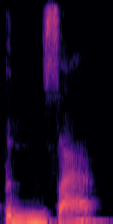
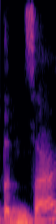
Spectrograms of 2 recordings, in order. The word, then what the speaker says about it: tinh xá: gọi là tinh xá tinh xá chứ không phải Tịnh Xá nha Bây giờ mình đọc hơi trại là chữ tịnh xá đó chứ đúng đọc là đúng cách cách đọc là tinh xá là cái nhà trong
